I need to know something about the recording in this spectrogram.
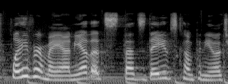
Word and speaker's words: Flavorman: it was a last name, so I was pronouncing it Flaverman, and and she was like, no, it's Flavorman.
